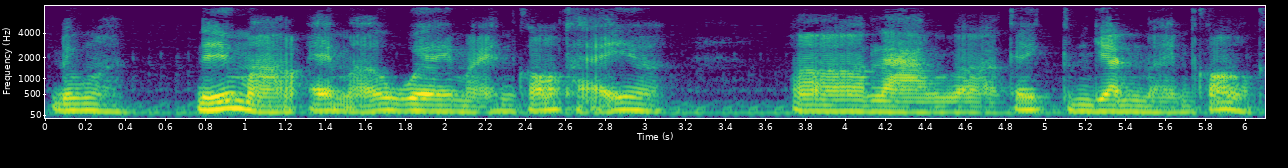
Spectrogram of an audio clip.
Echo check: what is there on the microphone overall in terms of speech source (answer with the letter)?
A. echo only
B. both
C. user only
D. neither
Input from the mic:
C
